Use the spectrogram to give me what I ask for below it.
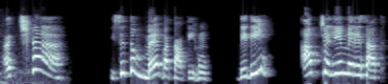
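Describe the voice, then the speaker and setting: A voice actor playing a hot-tempered elder daughter-in-law in a cartoon, sharp and scolding. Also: very high voice, big pitch swings, moderate pace, loud music behind the voice, pitched below the performer's own voice. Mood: curious. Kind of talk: cartoon voice acting.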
